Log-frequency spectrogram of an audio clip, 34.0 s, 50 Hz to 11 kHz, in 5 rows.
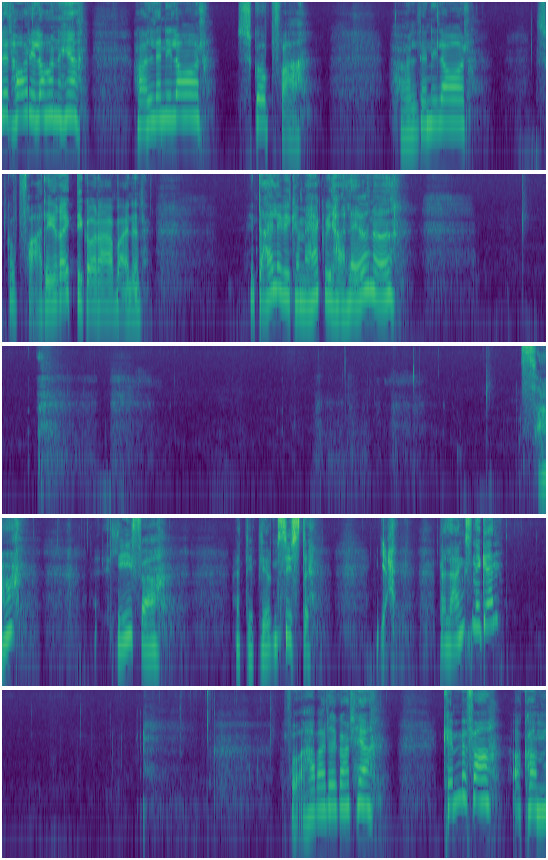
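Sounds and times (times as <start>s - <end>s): soft breathy rustling: 14.0s - 23.3s.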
